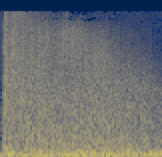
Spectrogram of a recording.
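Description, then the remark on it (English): The world's first atomic bomb detonation, the Trinity test in New Mexico, roars as a loud, continuous rumble, heavy in deep bass with a harsh crackling edge, holding steady for over a second with no voices. “A crack and a rumble, like lightning and thunder.”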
